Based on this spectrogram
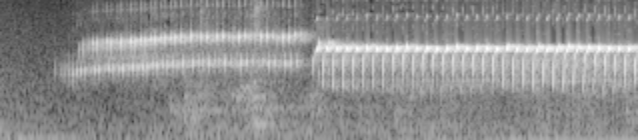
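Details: Two male canaries in mating song: a steady, sustained high whistle-like tone for over a second, then a rapid metallic rolling trill of about four pulses a second over a clear background.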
